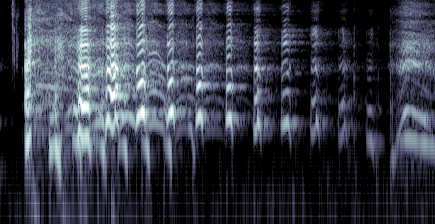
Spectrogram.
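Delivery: a high, loud shriek of laughter; real burst of laughter, way up high. Real, not acted. Laughing out loud as a friend names Brenda Fricker.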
